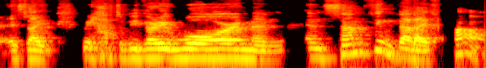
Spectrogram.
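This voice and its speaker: With a Spanish accent, a man speaks at a fairly high pitch with ordinary pitch variation. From Spain. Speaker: psychologist and gestalt therapist. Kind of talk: webinar lecture and Q&A. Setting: video call. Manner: halting, many restarts.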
